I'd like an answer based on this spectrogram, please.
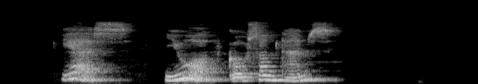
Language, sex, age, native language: Icelandic, female, 50-59, Icelandic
